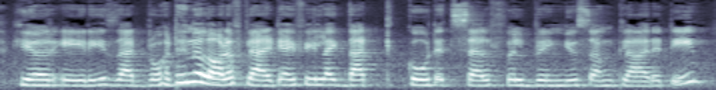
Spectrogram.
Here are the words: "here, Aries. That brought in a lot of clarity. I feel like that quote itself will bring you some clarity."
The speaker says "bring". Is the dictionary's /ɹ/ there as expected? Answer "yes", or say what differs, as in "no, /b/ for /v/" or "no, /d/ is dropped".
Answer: yes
